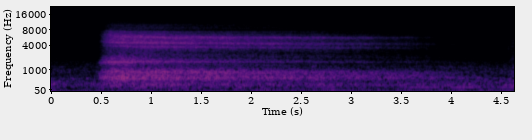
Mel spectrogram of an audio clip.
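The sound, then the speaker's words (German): A slow breath flows out through the mouth during a calming breathing exercise, a long, steady, airy hiss that starts abruptly and fades gently over about four seconds. “Durch die Nase ein. Und lässt den Atem durch den Mund hinausfließen. Wieder ein.”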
